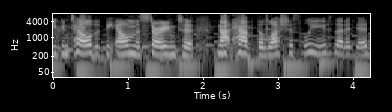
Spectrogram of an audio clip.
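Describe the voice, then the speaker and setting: The sound is dry, with no echo and faint music behind it. The intonation stays fairly even. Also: woman. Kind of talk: casual educational commentary. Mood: warm, cheerful. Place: open country.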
